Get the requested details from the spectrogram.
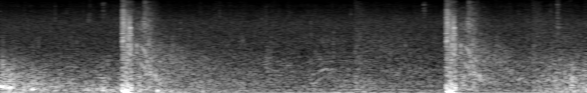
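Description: A rifle fires two sharp shots.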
